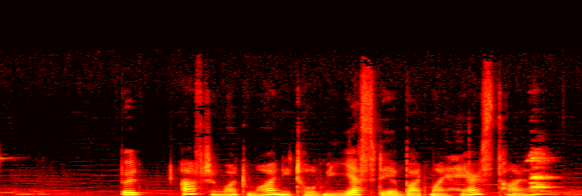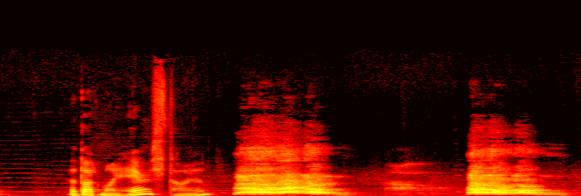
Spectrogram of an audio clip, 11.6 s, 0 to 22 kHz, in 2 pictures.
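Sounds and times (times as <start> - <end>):
speech: 1.2 - 5.6, 6.5 - 8.0
dog barking: 5.3 - 5.8, 8.2 - 9.4, 10.5 - 11.5.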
